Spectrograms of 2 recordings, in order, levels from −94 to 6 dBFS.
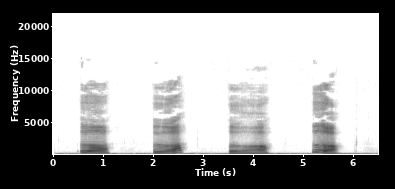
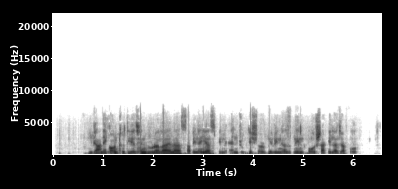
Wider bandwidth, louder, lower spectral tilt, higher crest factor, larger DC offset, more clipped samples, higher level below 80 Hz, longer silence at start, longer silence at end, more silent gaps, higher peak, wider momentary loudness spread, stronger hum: first, 12 kHz vs 7.4 kHz; second, -29 LUFS vs -18 LUFS; second, -4.5 dB/octave vs -7 dB/octave; first, 22 dB vs 16 dB; neither; neither; about the same, -50 dBFS vs -50 dBFS; second, 0.05 s vs 0.7 s; second, 0 s vs 0.55 s; neither; second, -10 dBFS vs -2 dBFS; about the same, 14 LU vs 13 LU; neither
